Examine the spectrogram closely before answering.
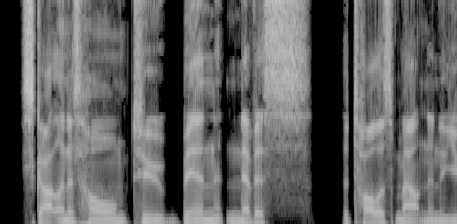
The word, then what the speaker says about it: Nevis: Nevis, yeah.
